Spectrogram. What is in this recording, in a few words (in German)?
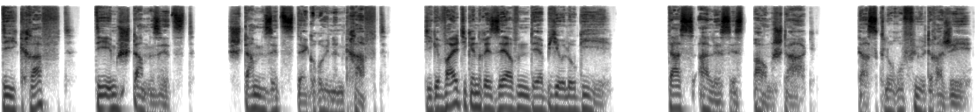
Werbung Sanft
